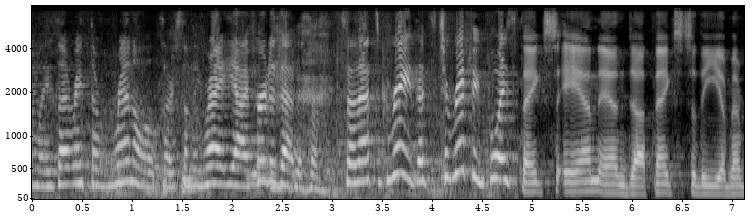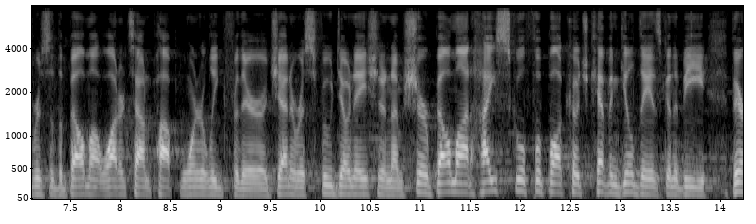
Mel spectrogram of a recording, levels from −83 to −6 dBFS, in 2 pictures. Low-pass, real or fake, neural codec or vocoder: 7.2 kHz; real; none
